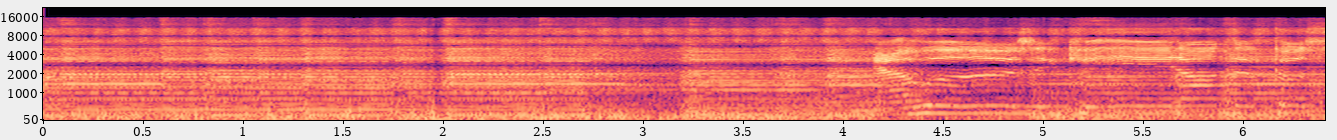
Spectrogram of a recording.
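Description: Zager ZAD20CE acoustic-electric guitar strummed in a steady rhythm, with a boy's singing voice coming in about four seconds in.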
